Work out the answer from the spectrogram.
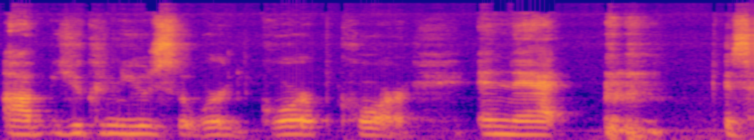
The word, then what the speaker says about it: gorpcore: can use the word GORPCORE, and that is how you spell it. And because at first I didn't know people were saying gorecore without a P or gorpcore with a P. It has the P.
